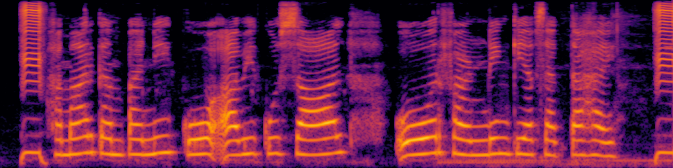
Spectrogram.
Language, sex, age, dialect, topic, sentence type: Magahi, female, 18-24, Central/Standard, agriculture, statement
